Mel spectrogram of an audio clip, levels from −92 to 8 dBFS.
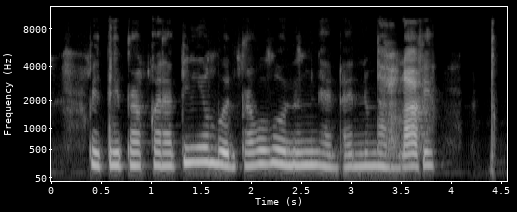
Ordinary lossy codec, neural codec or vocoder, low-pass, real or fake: none; autoencoder, 22.05 kHz, a latent of 192 numbers a frame, VITS, trained on one speaker; 9.9 kHz; fake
